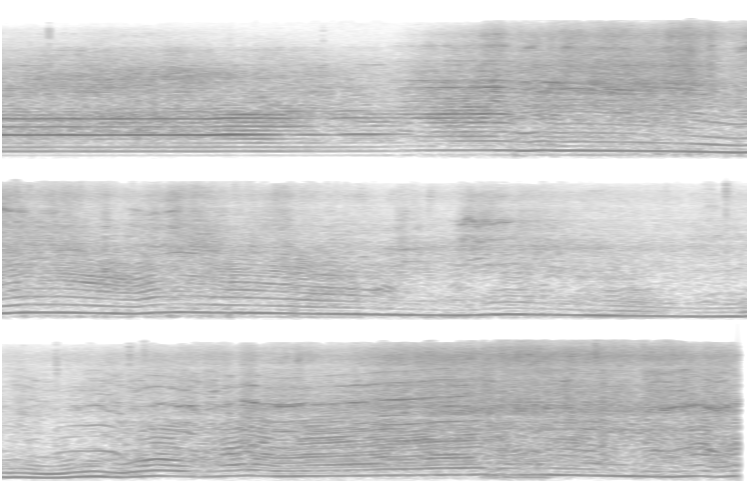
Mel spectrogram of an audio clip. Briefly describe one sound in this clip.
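A rally car engine roars, revving up and down as the car races past and shifts gears.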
